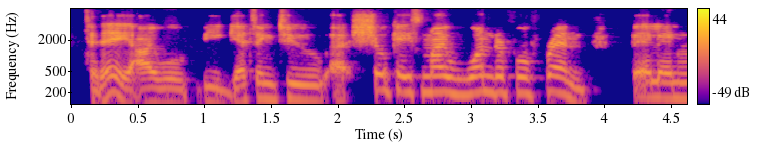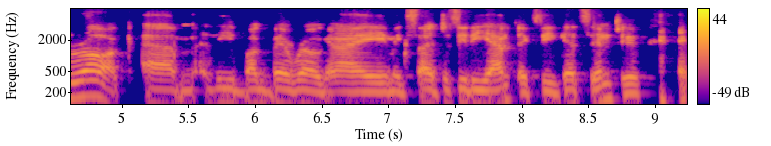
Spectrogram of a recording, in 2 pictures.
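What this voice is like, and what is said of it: Sudanese accent. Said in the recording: “Is that an accent I just heard? ... Yes, it is. I am pulling out my traditional Sudanese accent”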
